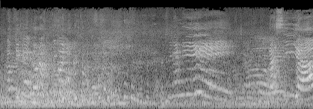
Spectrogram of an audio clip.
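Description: A woman's voice speaking on stage in a high, childlike voice, the pitch rising and falling in a sing-song way.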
